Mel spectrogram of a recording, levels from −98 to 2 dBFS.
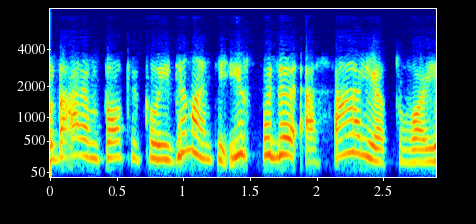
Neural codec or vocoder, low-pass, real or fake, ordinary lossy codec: vocoder, 22.05 kHz, 80 mel bands, HiFi-GAN; 7.2 kHz; fake; MP3, 64 kbps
